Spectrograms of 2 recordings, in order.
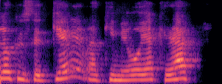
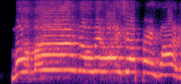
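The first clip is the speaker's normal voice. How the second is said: put-on child screaming, very high, loud, shrill and piercing; 9 dB louder than usual. Mother recounts taking her son to the bathroom to correct him, imitating Josu screaming. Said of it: "gritaba así en el baño".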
